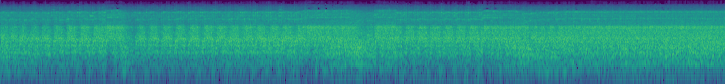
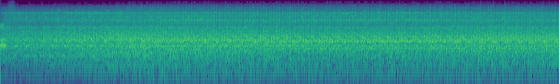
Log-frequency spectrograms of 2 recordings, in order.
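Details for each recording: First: Diesel truck engine after piston replacement and rebuild with O-ringed heads and ARP studs, first start: clatter with an uneven, lumpy beat and sags in speed. Runs a little rough, probably air in the fuel and oil systems. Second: Diesel truck engine rebuilt after piston replacement, with O-ringed heads and ARP studs, restarted after most of the air was purged from the fuel and oil systems: fires right off into a steady, even clatter with a light tick, idling cleanly while warming up.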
